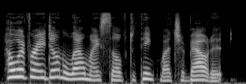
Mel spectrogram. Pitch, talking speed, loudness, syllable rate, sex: 240 Hz, 245 wpm, -17 LUFS, 6.7 syllables/s, female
